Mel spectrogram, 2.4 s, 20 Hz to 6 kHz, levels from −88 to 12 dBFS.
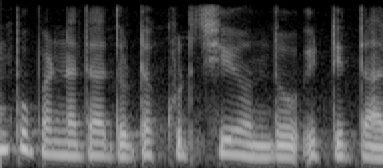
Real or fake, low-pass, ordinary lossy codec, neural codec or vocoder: real; 5.4 kHz; none; none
